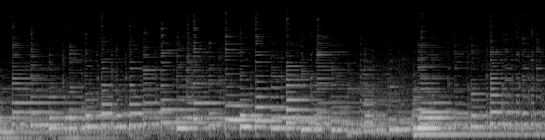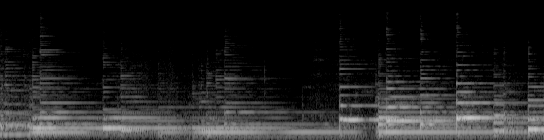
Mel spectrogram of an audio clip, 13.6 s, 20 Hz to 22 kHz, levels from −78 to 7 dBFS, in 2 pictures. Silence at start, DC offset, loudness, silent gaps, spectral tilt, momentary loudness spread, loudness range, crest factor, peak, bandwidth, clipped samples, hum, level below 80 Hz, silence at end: 0 s; under 0.1%; -23 LUFS; none; -8 dB/octave; 12 LU; 8 LU; 18 dB; -4 dBFS; 11 kHz; under 0.1%; none; -46 dBFS; 0 s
